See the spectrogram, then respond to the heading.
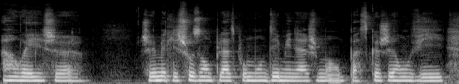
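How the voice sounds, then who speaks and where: The voice has a dark, mellow tone, a moderate pace and monotone, flat intonation. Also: woman. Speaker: tarot card reader. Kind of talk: tarot reading.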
